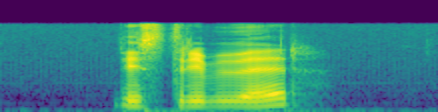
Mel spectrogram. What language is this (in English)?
Norwegian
